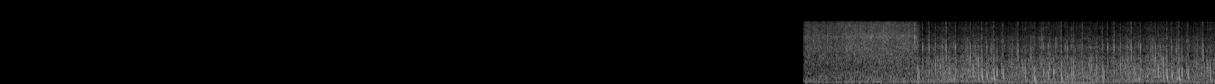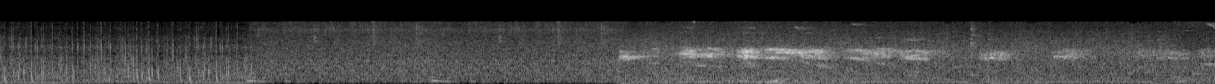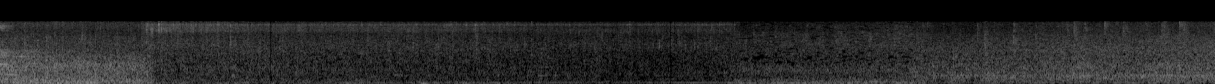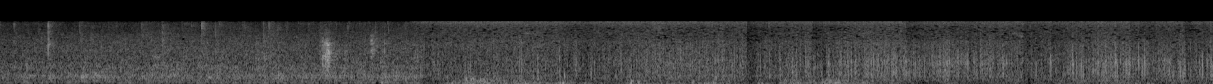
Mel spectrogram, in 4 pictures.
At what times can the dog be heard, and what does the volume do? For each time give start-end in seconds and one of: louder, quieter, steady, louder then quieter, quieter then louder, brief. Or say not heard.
not heard.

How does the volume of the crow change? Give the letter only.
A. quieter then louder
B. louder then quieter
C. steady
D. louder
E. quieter
E.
